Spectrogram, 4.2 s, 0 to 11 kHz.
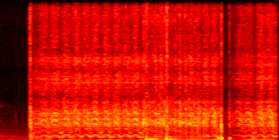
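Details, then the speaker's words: Mazda B2000 pickup after intake manifold replacement: steady rhythmic cranking with a few pops as it nearly fires but never catches; no fuel seen at the injectors, fuel pump suspected, firing order also to be checked after blowback. "So it's something other than, so I think it's a fuel pump. The fuel pump could be because I didn't see any fuel coming in through the needles at all."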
